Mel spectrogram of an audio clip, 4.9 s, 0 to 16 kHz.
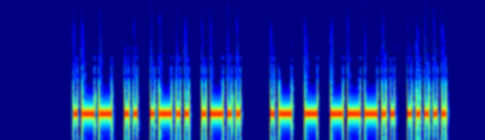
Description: Morse code, heard as a keyed tone, about 28 wpm, 700 Hz. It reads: WILL AT85
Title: CWT Exchange 28wpm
